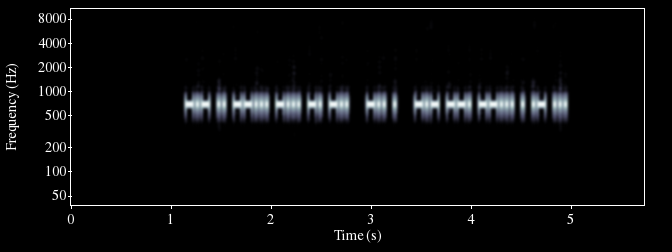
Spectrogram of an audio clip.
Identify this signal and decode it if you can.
Morse code, heard as a keyed tone, about 42 wpm, 700 Hz. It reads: KI7BND DE KG7EAS
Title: USA Callsign DE Callsign - 6 Characters - 45wpm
